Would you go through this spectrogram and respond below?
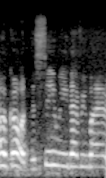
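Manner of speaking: plain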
